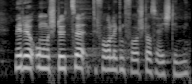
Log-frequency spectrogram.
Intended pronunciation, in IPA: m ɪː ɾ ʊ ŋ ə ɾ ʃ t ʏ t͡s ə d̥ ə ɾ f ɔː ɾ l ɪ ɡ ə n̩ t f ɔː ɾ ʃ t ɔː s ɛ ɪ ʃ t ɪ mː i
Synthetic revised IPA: m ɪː ɾ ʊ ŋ ə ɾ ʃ t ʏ t͡s ə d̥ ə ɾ f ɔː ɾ l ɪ ɡ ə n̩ t f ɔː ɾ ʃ t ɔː s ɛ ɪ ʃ t ɪ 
